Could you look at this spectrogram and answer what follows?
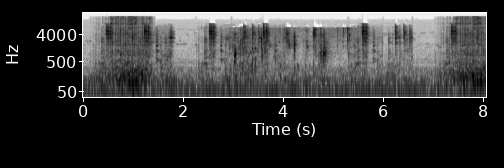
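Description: Irregular light clicks, clinks and knocks of a handmade miniature concrete mixer as its drum is tilted on its pivot by hand and wet cement is poured into a small metal wheelbarrow, with one sharper click about three seconds in.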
